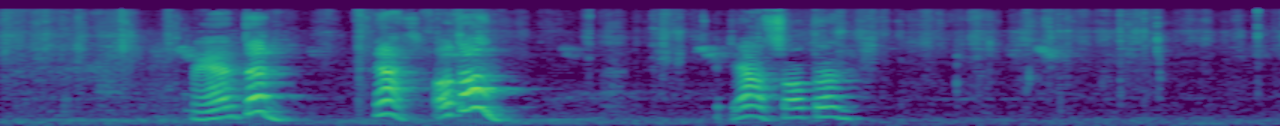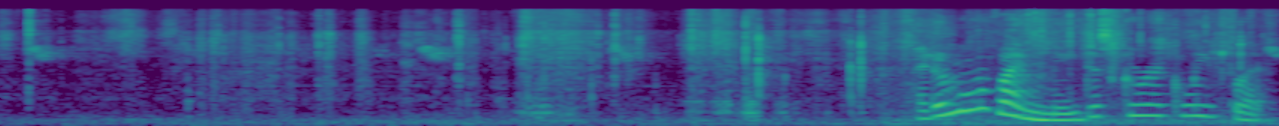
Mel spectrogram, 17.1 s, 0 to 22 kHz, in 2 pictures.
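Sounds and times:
paper boat clicks and rustles: 5.8s - 17.0s.

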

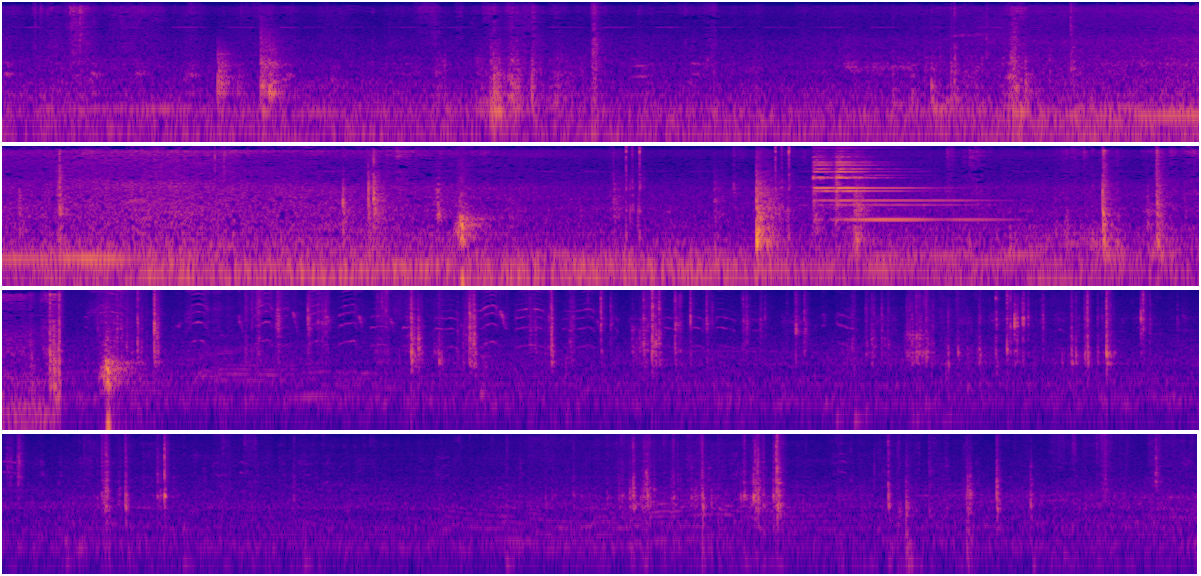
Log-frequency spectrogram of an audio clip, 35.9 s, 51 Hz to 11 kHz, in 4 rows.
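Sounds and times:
sharp clicks and taps: 13.5s - 15.0s
plastic panels clattering: 20.8s - 28.4s, 30.8s - 35.8s.

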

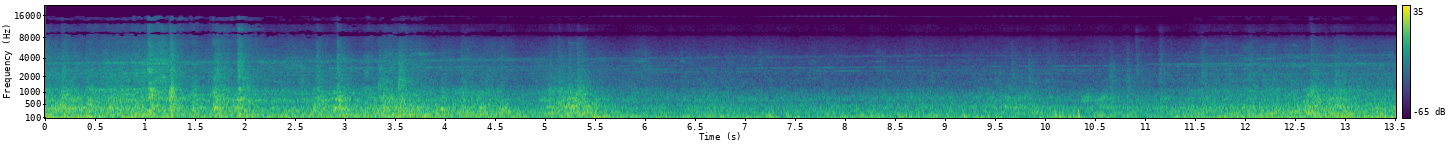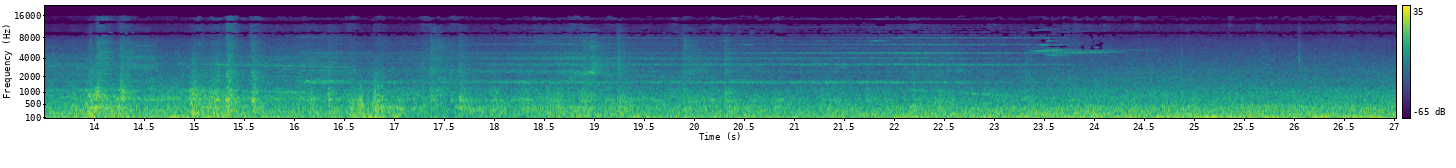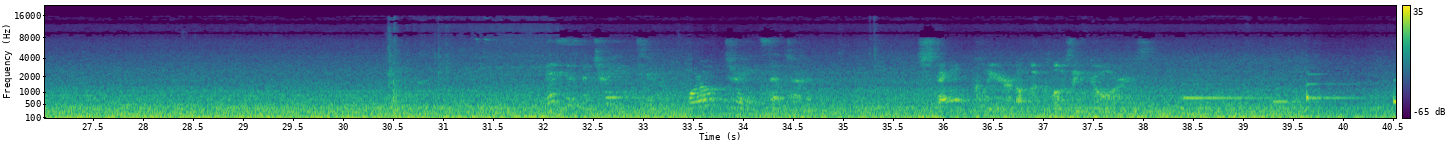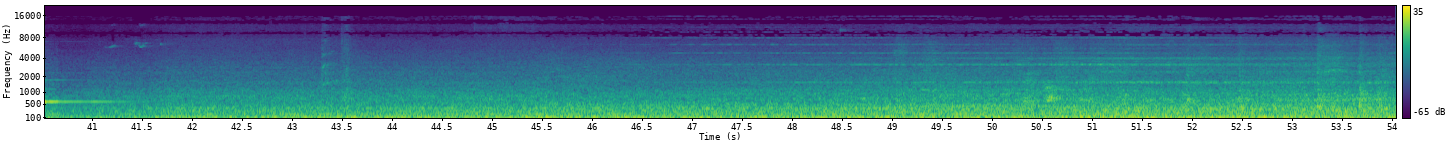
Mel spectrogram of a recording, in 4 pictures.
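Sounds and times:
train wheels rumbling: 0.0s - 54.0s
wheel squeal: 20.4s - 24.4s.

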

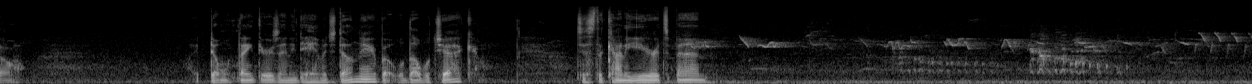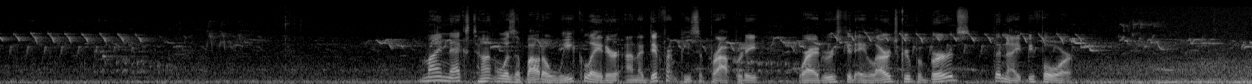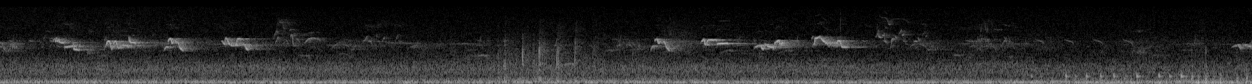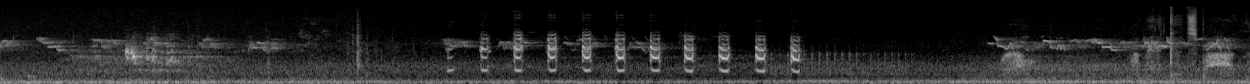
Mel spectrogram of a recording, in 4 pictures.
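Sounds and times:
turkeys gobbling: 8.7s - 11.8s, 13.3s - 14.1s, 16.8s - 23.5s, 34.6s - 40.4s, 42.1s - 46.7s
turkey yelps: 9.0s - 11.2s, 37.9s - 39.8s, 42.4s - 46.1s.

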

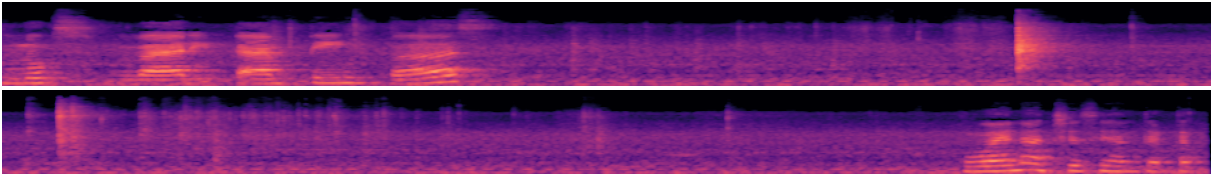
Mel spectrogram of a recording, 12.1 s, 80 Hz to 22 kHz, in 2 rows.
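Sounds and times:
bread crackling: 1.2s - 10.1s.

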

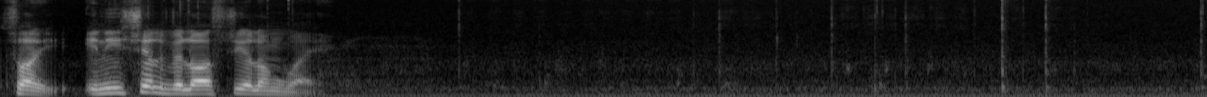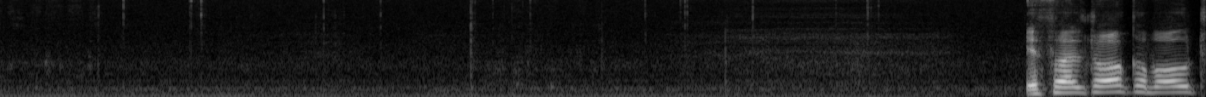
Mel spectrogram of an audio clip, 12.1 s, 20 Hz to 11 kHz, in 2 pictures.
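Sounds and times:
pen tapping on tablet: 3.6s - 5.4s.

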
